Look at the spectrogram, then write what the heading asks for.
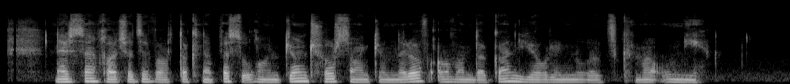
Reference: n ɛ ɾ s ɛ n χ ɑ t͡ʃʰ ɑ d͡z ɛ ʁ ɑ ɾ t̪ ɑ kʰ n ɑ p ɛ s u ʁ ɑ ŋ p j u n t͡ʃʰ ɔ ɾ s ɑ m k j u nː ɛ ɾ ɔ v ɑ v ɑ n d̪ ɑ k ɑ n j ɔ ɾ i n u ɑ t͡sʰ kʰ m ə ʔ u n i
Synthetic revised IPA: n ɛ ɾ s ɛ n χ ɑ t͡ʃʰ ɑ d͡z ɛ v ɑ ɾ t̪ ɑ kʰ n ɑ p ɛ s u ʁ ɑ ŋ k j u n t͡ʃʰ ɔ ɾ s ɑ ŋ k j u nː ɛ ɾ ɔ v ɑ v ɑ n d̪ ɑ k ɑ n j ɔ ɾ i n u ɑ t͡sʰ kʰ m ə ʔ u n i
